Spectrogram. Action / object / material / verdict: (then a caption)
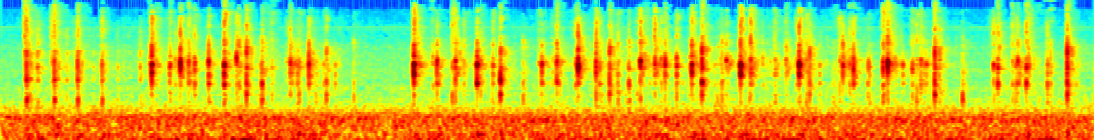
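tap / mechanical keyboard with plastic keycaps / plastic / none. Fingertips type quickly on a compact mechanical keyboard with a purple case and plastic keycaps. The result is a steady stream of short, bright clacks with no ring, over a constant low rumble.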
